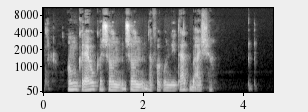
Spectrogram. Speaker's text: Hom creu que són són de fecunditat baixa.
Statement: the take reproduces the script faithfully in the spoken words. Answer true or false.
true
